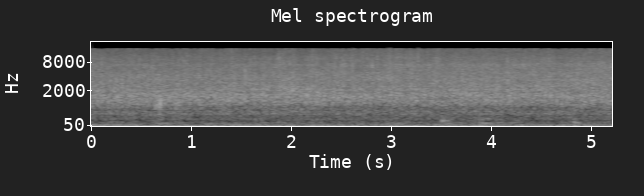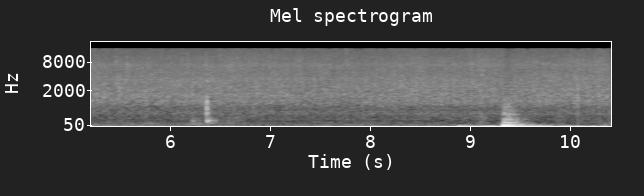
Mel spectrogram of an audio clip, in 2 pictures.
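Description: Cubed brinjal (eggplant) sizzling in hot oil in a pan, a steady hiss. A small click about six seconds in, then a louder knock a little after nine seconds as a steel spoon hits the pan.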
